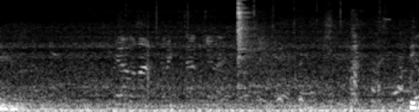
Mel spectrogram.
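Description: A classic Mini's engine running at low speed at a distance as the car moves slowly, under faint voices from the crowd. There is one sharp click a little past halfway.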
